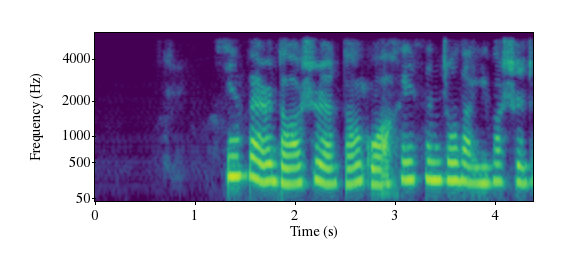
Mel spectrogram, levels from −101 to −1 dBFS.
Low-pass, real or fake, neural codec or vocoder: 5.4 kHz; fake; codec, 16 kHz, 4 kbps, FreqCodec, smaller model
